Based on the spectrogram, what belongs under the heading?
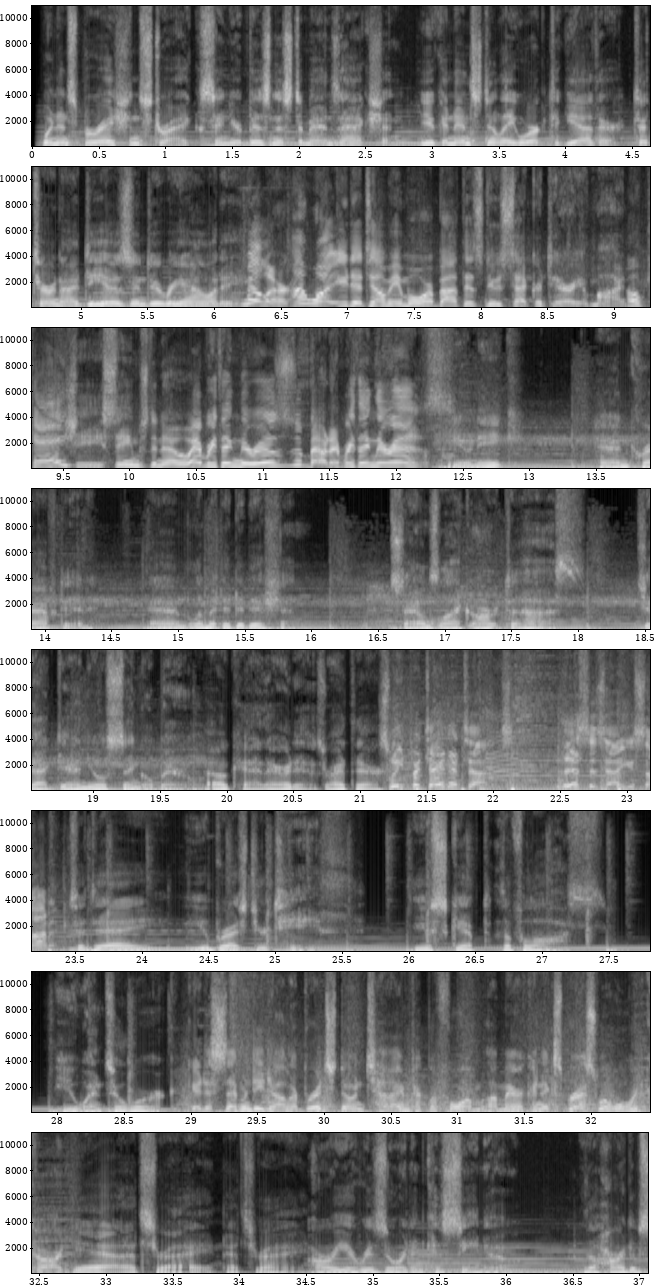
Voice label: Commercial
